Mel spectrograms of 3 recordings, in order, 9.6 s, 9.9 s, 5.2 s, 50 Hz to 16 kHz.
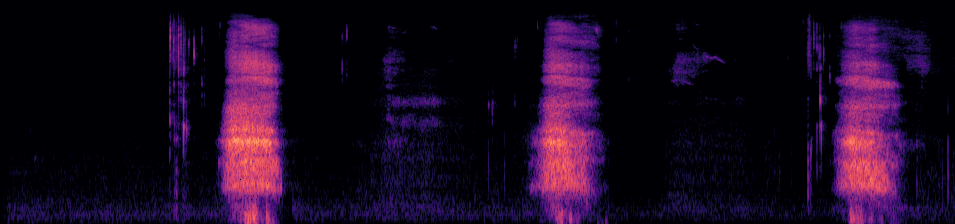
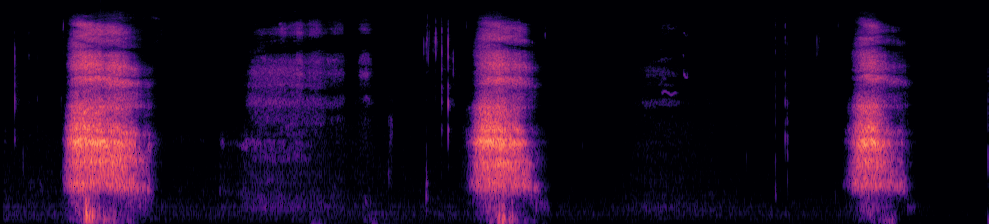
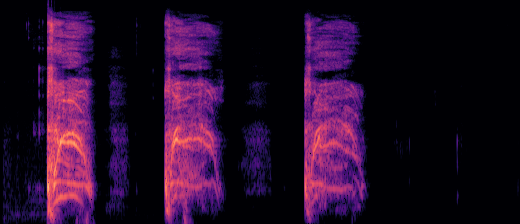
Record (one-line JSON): {"cough_length": "9.6 s", "cough_amplitude": 27589, "cough_signal_mean_std_ratio": 0.3, "exhalation_length": "9.9 s", "exhalation_amplitude": 26965, "exhalation_signal_mean_std_ratio": 0.32, "three_cough_length": "5.2 s", "three_cough_amplitude": 32186, "three_cough_signal_mean_std_ratio": 0.36, "survey_phase": "beta (2021-08-13 to 2022-03-07)", "age": "65+", "gender": "Female", "wearing_mask": "No", "symptom_none": true, "smoker_status": "Ex-smoker", "respiratory_condition_asthma": false, "respiratory_condition_other": true, "recruitment_source": "REACT", "submission_delay": "2 days", "covid_test_result": "Negative", "covid_test_method": "RT-qPCR", "influenza_a_test_result": "Negative", "influenza_b_test_result": "Negative"}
